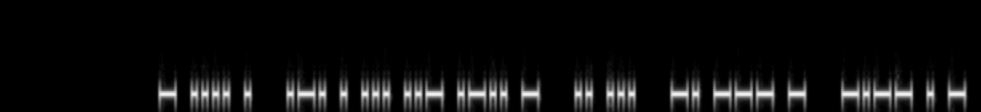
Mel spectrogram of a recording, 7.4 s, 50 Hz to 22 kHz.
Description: Morse code, heard as a keyed tone, about 30 wpm, 700 Hz. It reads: THE RESULT IS NOT YET
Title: Sentences from Top 1000 Words - Review Part 5 - 30wpm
